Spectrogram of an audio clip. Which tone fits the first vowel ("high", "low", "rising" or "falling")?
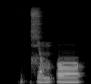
rising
